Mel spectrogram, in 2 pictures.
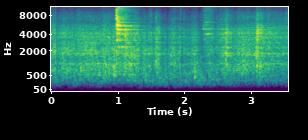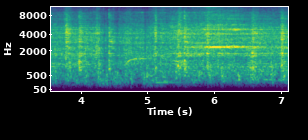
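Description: Train wheels click and squeal on the rails.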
